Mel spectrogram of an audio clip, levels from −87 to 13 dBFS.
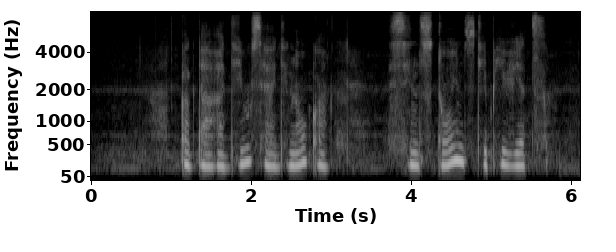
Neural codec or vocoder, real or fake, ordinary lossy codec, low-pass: codec, 16 kHz, 4 kbps, FreqCodec, larger model; fake; none; none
